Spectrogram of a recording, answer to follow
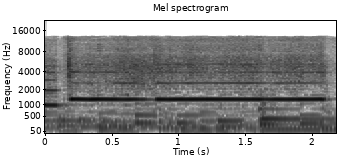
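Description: A side-blown wooden flute holds one long, steady high note of about a second and a half, over plucked kora and electric bass lines in West African Mandingue music.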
